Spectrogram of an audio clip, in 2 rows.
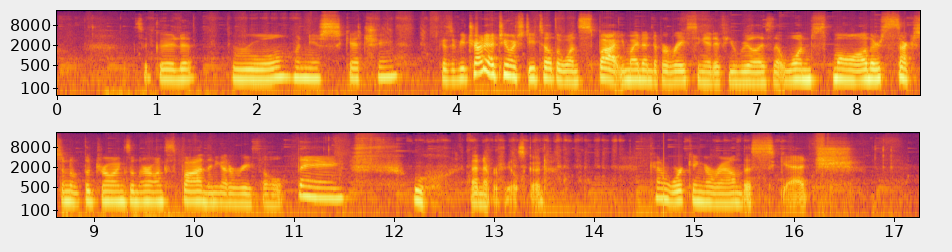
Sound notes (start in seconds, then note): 14.2 deep inhale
